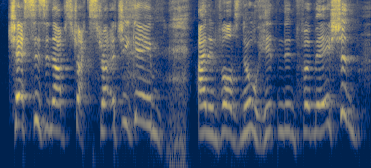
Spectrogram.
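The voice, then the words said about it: Put-on Northern English accent. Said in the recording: “say it in an accent to make it more exciting? A native Leeds accent ... That's Newcastle, I think, but it's definitely a Northern accent.”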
